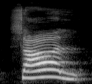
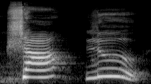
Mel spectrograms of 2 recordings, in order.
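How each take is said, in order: First: Said in the usual way. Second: शाल very slowly, as शा … ल; syllable by syllable. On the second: Shown as a demonstration. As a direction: sound out शाल in two separated parts. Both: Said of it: "जोड़कर पढ़ेंगे".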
